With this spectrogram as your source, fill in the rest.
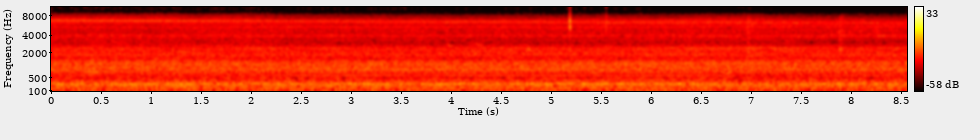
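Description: A concrete pump engine rumbles steadily nearby.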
